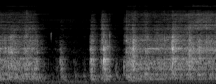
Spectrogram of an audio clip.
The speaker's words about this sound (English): Printer. Printer. Hey, yay. Well done.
